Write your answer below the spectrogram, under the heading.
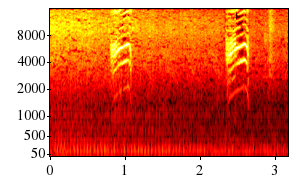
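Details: Crested jay, locally called sogon or sogok ontong, calling out rivals in an agitated state: two loud, high, sharply arched whistled notes about one and a half seconds apart over a steady low rumble.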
